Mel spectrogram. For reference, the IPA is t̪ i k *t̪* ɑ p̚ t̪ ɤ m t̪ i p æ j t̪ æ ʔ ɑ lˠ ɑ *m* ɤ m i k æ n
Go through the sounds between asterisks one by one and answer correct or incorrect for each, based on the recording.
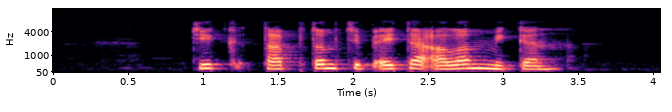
correct, correct

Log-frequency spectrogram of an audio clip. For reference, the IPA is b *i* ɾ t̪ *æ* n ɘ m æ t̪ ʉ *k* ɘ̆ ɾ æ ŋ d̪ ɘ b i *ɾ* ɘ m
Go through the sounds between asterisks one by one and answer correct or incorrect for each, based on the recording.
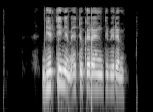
correct, incorrect, correct, correct

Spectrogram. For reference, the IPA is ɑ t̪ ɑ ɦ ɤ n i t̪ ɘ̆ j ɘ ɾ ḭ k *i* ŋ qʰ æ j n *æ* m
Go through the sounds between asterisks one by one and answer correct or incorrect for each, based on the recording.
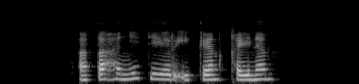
incorrect, correct

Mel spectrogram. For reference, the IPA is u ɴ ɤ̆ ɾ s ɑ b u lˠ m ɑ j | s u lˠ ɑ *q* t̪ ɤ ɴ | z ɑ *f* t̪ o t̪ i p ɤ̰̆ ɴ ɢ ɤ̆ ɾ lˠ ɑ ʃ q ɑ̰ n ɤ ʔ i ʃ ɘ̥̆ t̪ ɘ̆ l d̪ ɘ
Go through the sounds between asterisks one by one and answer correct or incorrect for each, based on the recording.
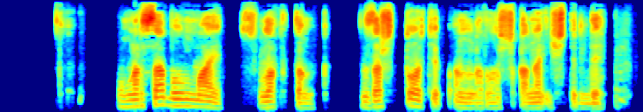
correct, incorrect

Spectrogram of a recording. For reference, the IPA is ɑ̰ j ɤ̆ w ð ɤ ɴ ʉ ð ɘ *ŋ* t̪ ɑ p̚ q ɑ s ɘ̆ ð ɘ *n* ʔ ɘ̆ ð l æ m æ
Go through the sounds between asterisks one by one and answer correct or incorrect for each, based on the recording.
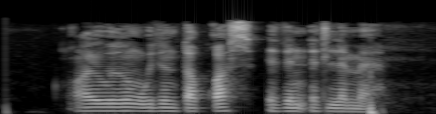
incorrect, correct

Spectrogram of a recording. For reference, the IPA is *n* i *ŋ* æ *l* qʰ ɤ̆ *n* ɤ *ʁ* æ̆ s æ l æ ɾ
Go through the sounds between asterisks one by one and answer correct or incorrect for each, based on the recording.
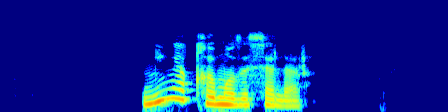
correct, correct, incorrect, incorrect, incorrect

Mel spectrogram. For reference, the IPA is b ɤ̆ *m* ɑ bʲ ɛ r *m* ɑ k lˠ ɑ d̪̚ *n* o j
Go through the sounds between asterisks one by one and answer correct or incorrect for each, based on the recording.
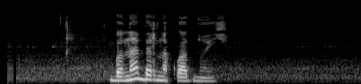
incorrect, incorrect, correct

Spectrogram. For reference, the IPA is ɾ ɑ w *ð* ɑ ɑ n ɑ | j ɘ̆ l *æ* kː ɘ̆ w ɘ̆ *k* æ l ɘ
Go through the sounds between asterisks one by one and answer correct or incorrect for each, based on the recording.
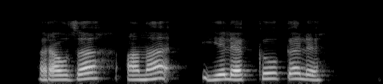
incorrect, correct, correct

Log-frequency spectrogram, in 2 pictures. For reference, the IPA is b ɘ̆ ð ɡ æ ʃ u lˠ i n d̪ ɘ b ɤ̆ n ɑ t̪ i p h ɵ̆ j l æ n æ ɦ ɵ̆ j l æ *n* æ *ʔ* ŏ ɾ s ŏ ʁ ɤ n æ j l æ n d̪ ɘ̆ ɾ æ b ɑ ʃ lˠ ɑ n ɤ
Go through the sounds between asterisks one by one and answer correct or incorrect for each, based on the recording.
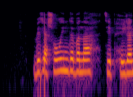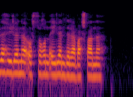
correct, correct

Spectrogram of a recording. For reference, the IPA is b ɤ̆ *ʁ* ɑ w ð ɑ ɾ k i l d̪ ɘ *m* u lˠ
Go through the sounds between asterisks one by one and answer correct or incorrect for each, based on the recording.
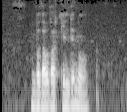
incorrect, correct

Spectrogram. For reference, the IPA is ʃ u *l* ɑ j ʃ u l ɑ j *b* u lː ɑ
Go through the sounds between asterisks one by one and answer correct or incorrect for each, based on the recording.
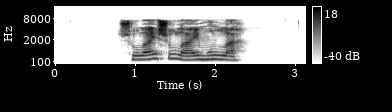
correct, incorrect

